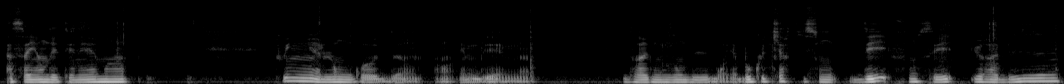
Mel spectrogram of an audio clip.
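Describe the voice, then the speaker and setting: A man with a French accent calmly reads card names aloud as he sorts a collection. His voice is very dark and mellow, and he takes an unhurried pace. The recording sounds a little dull and lo-fi. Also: mid-range voice. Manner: reels off card names one after another. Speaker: card collector listing cards. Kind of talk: casual card-sorting vlog.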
